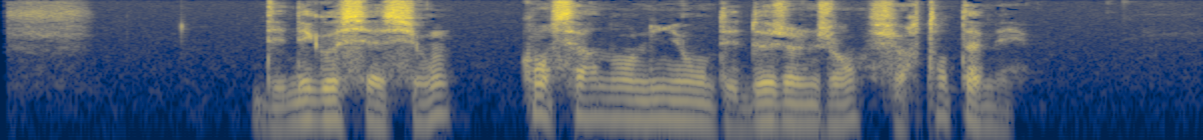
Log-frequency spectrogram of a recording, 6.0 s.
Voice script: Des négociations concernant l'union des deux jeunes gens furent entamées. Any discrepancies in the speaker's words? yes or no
no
